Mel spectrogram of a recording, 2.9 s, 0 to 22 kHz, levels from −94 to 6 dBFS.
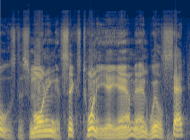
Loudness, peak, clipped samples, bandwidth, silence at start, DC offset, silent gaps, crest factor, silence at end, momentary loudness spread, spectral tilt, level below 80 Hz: -12 LUFS; 0 dBFS; 0.2%; 11.5 kHz; 0 s; under 0.1%; none; 12 dB; 0.1 s; 7 LU; -5.5 dB/octave; -38 dBFS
